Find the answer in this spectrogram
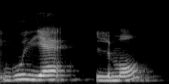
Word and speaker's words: Guglielmo: dal portoghese potete separare se voi pensate guglielmo pronunciate come limone quindi è il guglielmo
